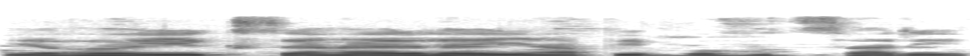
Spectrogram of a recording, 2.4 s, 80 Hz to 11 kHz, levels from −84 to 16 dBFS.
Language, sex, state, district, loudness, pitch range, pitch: Hindi, female, Bihar, Kishanganj, -15 LUFS, 200-210 Hz, 205 Hz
